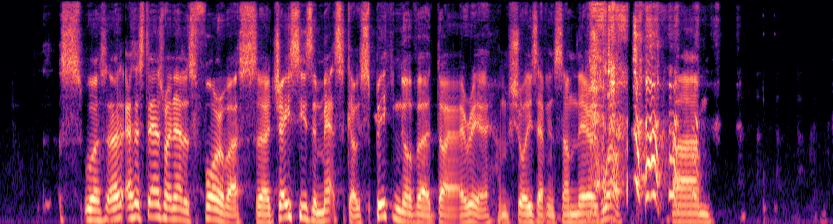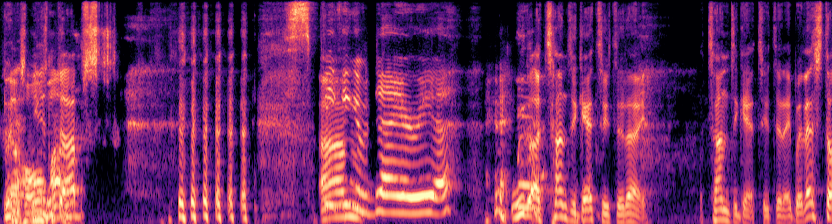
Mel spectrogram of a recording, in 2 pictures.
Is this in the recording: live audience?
no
